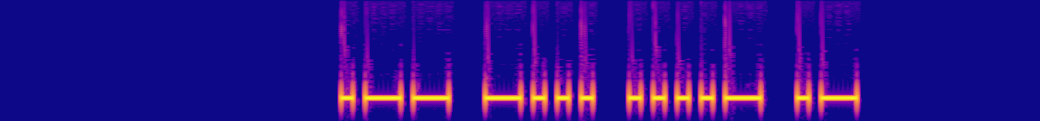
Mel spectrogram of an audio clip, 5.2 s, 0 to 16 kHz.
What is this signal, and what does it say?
Morse code, heard as a keyed tone, about 21 wpm, 700 Hz. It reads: WB4A
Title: USA Call Signs - 4 Characters - Repeated 3x - 20wpm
